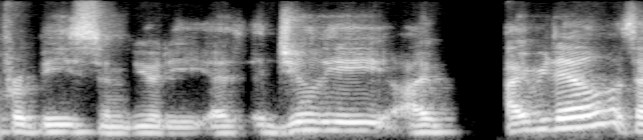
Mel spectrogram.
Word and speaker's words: Iredale: Julie Iredale, is that how you say her name? Yeah, Julia Iredale, she's a genius and so cool.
